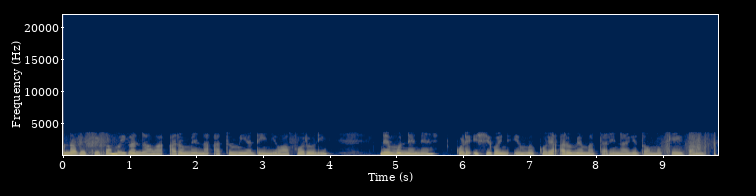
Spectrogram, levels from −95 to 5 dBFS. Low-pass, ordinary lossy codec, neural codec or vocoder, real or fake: 3.6 kHz; none; none; real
